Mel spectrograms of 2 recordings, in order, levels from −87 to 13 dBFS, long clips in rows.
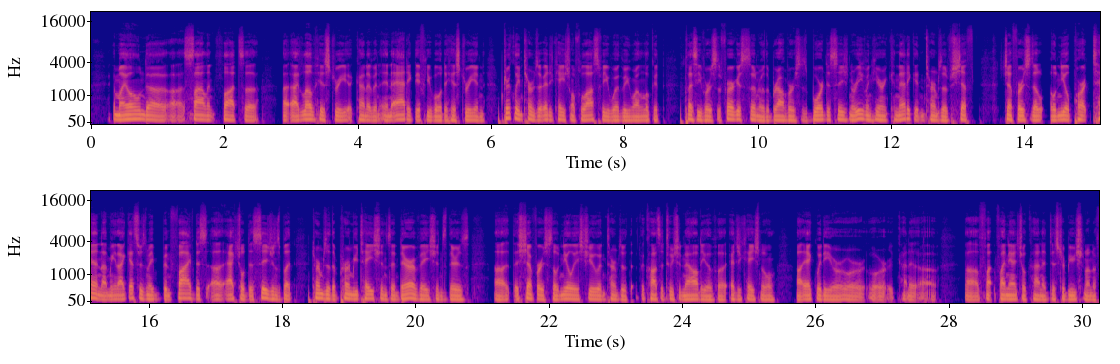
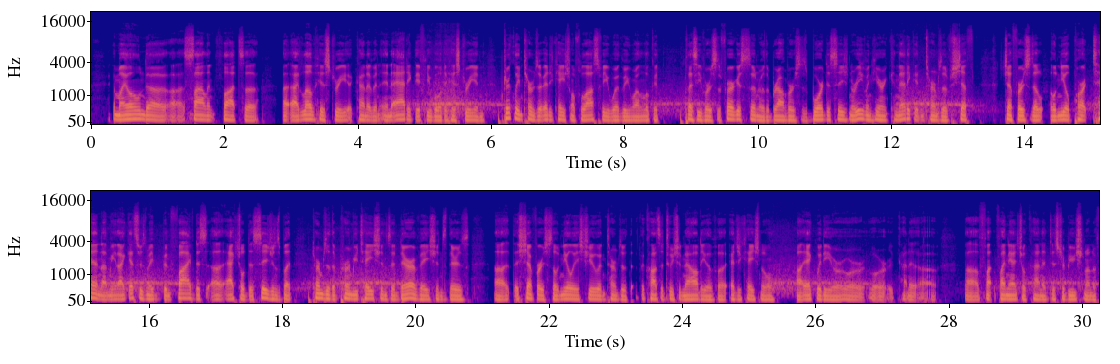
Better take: first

